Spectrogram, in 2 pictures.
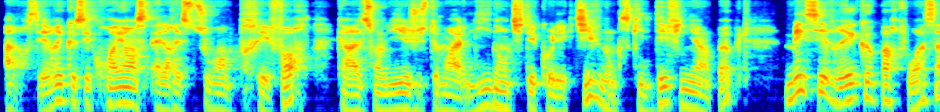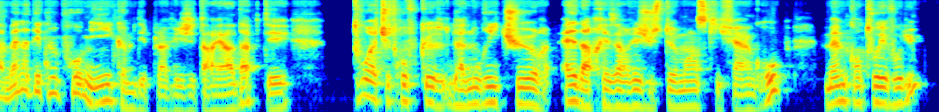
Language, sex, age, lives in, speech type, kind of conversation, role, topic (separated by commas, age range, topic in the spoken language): French, male, 20-24, France, read, expert-assistant, expert, Élever des animaux pour la viande ou le lait : comment les habitudes et valeurs changent-elles selon les cultures ?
